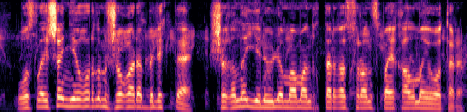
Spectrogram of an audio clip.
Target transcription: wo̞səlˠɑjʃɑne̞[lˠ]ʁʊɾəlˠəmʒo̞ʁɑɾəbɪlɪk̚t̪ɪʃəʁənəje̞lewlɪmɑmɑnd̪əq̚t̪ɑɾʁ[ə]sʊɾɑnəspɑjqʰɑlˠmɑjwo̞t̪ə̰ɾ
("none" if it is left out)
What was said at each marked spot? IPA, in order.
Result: none, ɑ

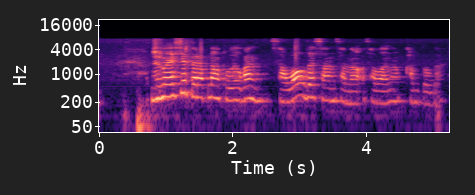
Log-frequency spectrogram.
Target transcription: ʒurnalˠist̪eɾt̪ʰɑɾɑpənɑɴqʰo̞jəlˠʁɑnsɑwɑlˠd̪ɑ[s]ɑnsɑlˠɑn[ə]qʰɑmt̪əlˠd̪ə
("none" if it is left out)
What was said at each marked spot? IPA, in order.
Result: s, ə

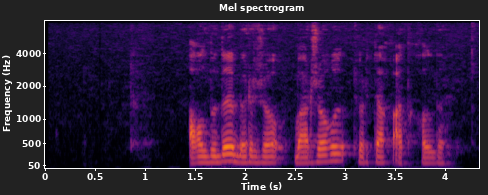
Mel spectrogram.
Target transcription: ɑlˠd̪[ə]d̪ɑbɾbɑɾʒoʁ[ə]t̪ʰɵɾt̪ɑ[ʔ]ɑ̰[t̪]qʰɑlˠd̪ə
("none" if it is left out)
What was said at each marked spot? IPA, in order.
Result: ə, ə, q, t̪

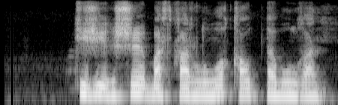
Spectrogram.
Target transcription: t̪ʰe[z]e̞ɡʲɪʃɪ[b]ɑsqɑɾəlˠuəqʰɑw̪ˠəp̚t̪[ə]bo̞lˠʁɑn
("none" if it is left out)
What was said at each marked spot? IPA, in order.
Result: ʒ, b, ɑ

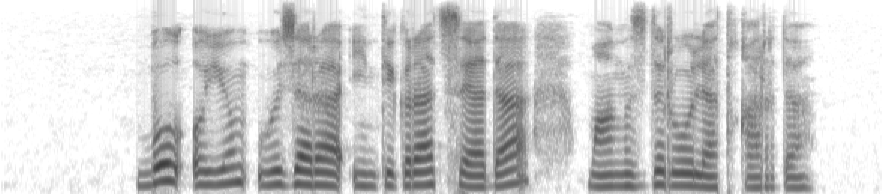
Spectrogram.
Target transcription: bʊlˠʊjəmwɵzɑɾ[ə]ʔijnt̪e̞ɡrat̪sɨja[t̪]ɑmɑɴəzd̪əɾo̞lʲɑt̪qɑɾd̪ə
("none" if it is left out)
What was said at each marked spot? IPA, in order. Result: ɑ, d̪

